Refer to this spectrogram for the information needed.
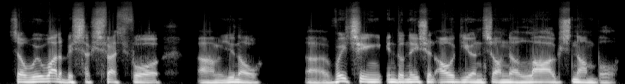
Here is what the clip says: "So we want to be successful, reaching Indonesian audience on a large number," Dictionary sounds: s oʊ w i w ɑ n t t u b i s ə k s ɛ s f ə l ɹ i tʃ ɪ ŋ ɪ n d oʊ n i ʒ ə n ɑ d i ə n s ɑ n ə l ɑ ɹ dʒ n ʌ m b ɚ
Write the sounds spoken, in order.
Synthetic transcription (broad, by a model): s oʊ w i w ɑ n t t u b i s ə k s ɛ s f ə n ɹ i tʃ ɪ ŋ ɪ n d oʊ n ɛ ʃ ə n ɑ d i ə n s ɑ n ə l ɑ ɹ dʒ n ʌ m b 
